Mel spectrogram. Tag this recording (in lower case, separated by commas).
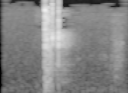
fart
